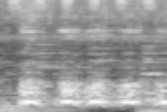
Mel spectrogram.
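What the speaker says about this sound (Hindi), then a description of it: "बीच बीच में कुत्ते भी भौंक रहे थे।" Dogs bark at night in a quiet outdoor setting, about five evenly spaced barks in a quick steady rhythm, moderately close and clear with no other voices.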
